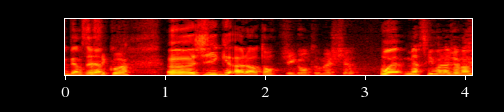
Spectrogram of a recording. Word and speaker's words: Gigantomachia: Gigantomachia. Ouais, merci, voilà, j'avais un doute sur la prononciation.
